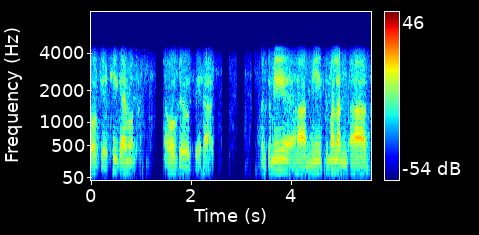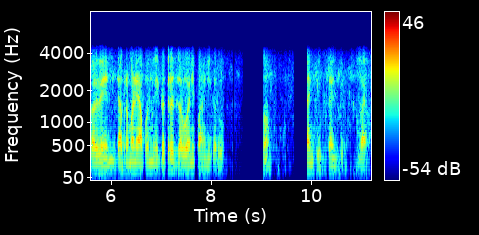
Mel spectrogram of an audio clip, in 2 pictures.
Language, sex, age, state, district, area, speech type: Marathi, male, 60+, Maharashtra, Palghar, rural, conversation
